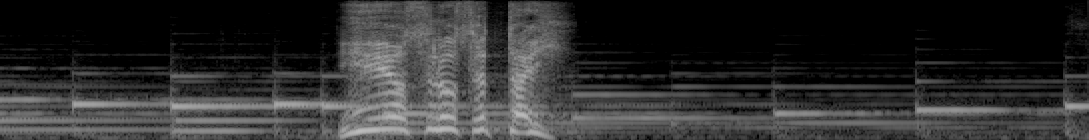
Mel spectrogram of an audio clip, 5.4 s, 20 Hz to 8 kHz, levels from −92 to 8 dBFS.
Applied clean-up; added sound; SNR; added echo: none; none; none; none.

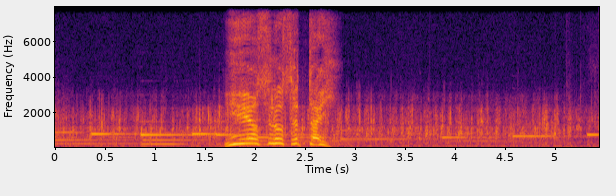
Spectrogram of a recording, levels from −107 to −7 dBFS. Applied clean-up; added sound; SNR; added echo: none; Boiling; 11 dB; none.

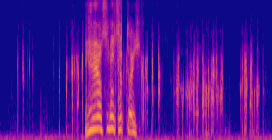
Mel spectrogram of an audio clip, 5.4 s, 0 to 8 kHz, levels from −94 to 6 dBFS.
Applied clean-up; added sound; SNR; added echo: neural diffusion model UNIVERSE++.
